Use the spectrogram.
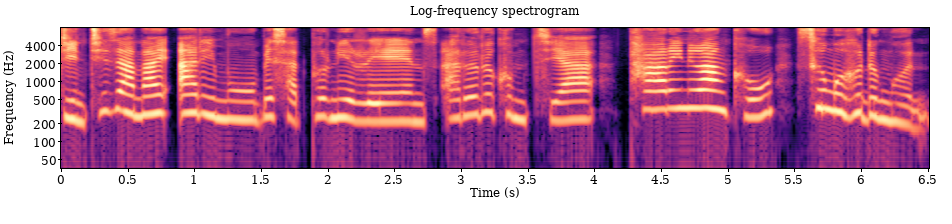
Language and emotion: Bodo, surprised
